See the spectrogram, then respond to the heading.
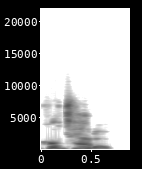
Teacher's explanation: the japanese ending is somewhere between the r and the l · they've added that extra vowel at the end because they don't end words on the consonant generally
